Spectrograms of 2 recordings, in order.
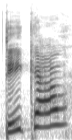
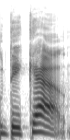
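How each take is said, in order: First: DAY-kal, "Decal" pitched high and questioning; stress on first syllable. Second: Day-KAL, weight on the end of "décal"; stress on last syllable. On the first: Streamer asking where emphasis goes, "Decal" as high DAY-kal. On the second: Streamer offering the alternative, "décal" as day-KAL. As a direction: lean on the second syllable of "décal". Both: Shown as a demonstration. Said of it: "Where do you put the, um, emphasis?".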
